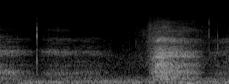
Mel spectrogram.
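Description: A person takes a short, loud breath about one and a half seconds in, over faint background noise, with a small click shortly before.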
